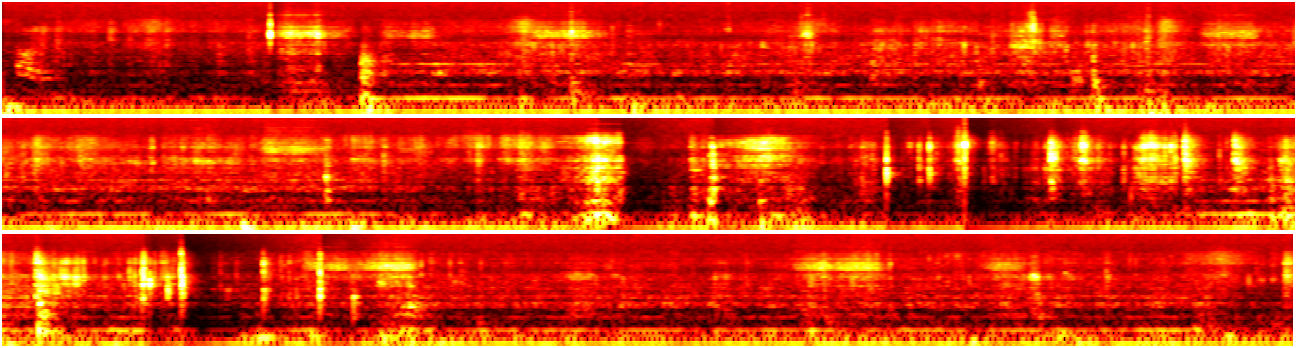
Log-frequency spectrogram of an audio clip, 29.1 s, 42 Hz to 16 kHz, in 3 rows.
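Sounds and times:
low hum: 0:00.0 - 0:17.0, 0:17.8 - 0:29.0.

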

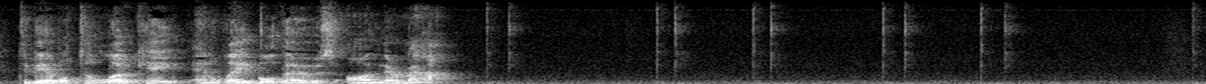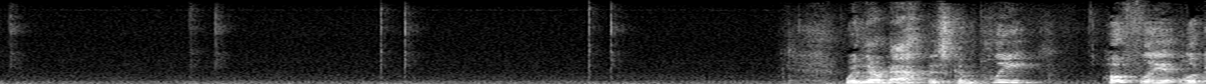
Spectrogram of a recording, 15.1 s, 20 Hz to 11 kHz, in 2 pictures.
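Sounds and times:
faint room hiss: 0:00.0 - 0:15.0
computer mouse clicks: 0:03.0 - 0:03.3, 0:04.0 - 0:06.5, 0:07.4 - 0:07.8, 0:08.7 - 0:09.1, 0:09.9 - 0:10.2, 0:11.2 - 0:11.5.

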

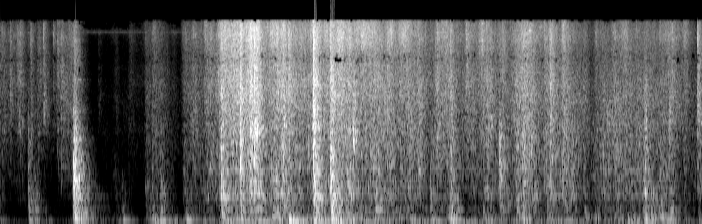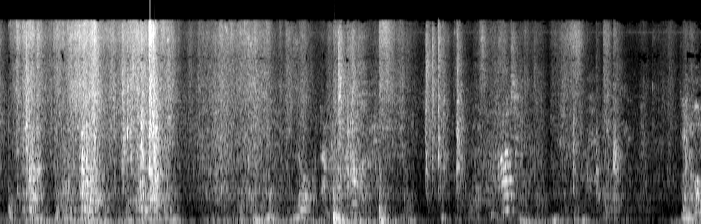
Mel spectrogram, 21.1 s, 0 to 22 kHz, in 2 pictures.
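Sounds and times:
plastic and cardboard crinkling: 0:00.0 - 0:21.0.

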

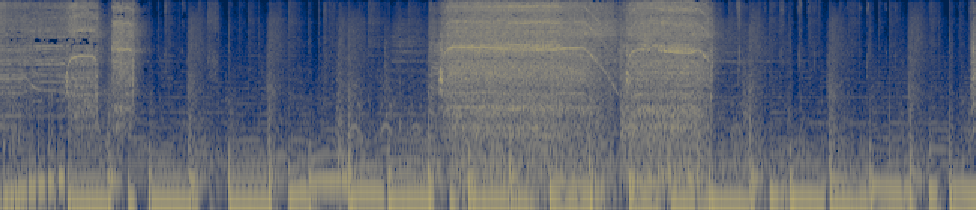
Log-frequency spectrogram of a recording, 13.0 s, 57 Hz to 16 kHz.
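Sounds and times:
power drill whining: 0:00.0 - 0:01.8, 0:05.8 - 0:09.5.

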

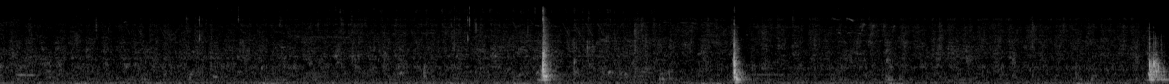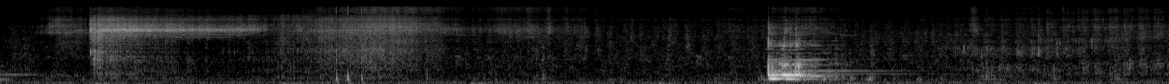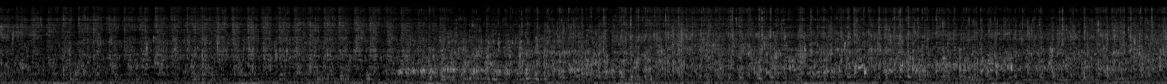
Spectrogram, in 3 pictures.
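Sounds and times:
rice pouring into a bowl: 0:12.1 - 0:17.5.

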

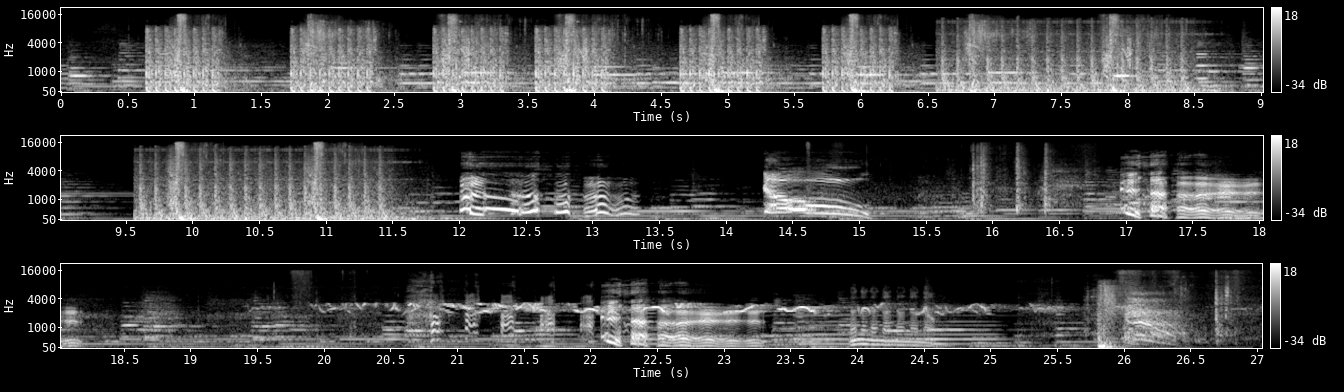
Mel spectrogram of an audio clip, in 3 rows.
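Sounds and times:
automatic gunfire sound effects: 0:00.7 - 0:08.6, 0:09.6 - 0:11.7.

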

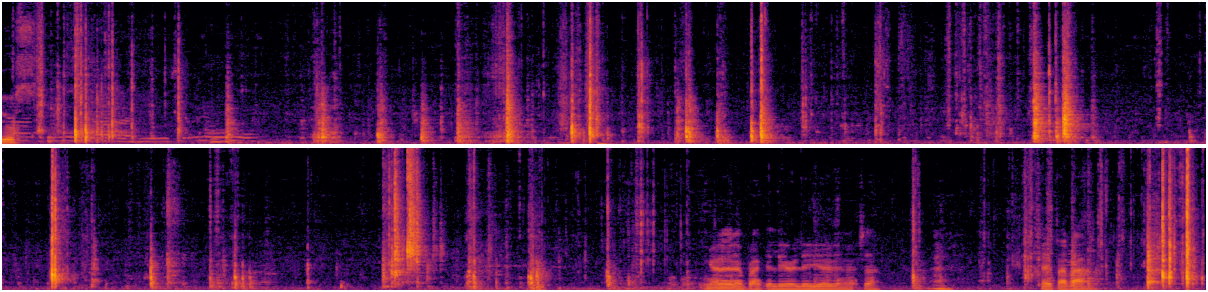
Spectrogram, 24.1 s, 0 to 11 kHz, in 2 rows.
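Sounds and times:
coconut shells knocking together: 0:00.1 - 0:02.4, 0:03.0 - 0:08.9, 0:09.8 - 0:11.0, 0:12.5 - 0:18.6, 0:22.1 - 0:24.0.

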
